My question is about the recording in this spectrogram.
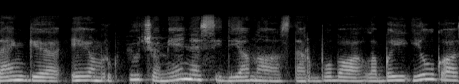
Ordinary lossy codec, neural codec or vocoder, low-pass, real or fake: Opus, 16 kbps; none; 9.9 kHz; real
